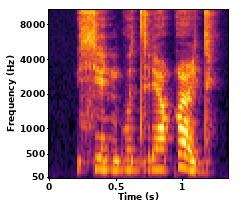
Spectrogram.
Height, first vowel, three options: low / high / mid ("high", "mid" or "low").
mid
